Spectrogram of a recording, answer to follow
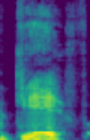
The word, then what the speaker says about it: GIF: gif actually also I'm going to keep pronouncing it gif because it's Graphics fuck you everyone yeah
